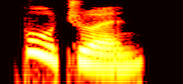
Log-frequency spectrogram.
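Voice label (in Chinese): "不准", Mandarin Chinese; chinese flashcards; hsk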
